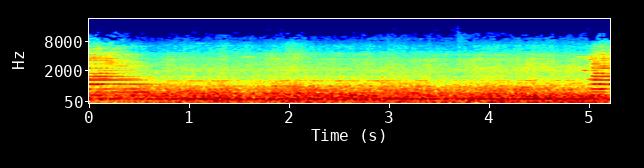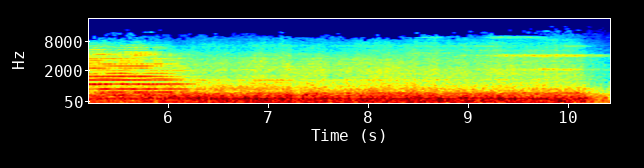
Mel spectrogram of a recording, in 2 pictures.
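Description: Passenger train running, heard from inside a coach: a steady rumble and wheel noise on the rails, with two short blasts of the locomotive horn, one at the start and one about five seconds in. The sound fades out near the end.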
